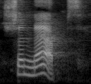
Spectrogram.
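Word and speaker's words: schnapps: Next is स्नैप्स, pronounced स्नैप्स, शनैप्स, यहाँ आपने शनैप्स pronounce करना है।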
